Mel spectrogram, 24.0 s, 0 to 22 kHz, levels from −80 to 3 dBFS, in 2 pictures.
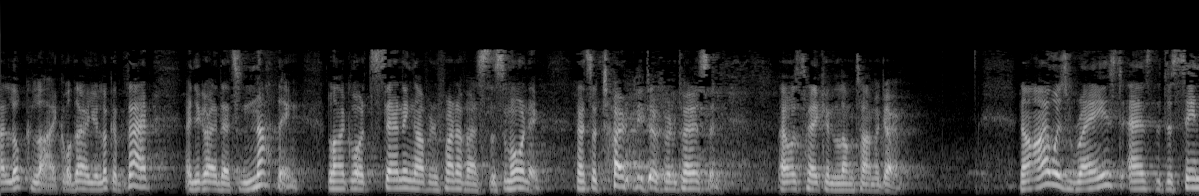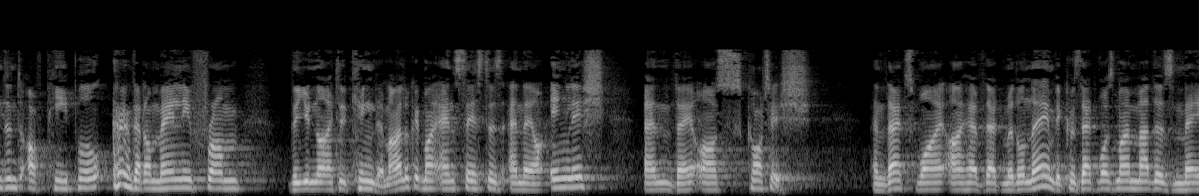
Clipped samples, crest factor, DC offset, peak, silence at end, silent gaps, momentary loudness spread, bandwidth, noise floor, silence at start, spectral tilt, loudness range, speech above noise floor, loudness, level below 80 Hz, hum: under 0.1%; 18 dB; under 0.1%; -4 dBFS; 0 s; none; 7 LU; 8 kHz; -57 dBFS; 0 s; -5 dB/octave; 2 LU; 34 dB; -23 LUFS; -74 dBFS; none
